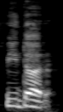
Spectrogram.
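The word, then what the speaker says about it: feather: म्हणजे शेतकरी त्यानंतर आहे फिदर फिदर म्हणजे पंख किंवा पिसे त्याला फेदर पण म्हटलं जात आणि फिदर पण म्हटलं जातं दोन्ही प्रोनन्सिएशन करेक्ट आहेत नेक्स्ट आहे फास्ट फूड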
